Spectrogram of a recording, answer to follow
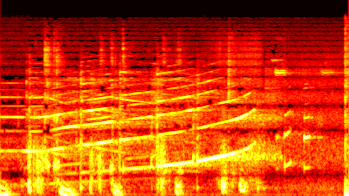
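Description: A man gulping down a drink, a quick run of swallows, under a slowly rising whistle tone, a comic sound effect that ends about three seconds in.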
